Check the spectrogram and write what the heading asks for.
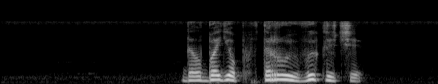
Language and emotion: Russian, angry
